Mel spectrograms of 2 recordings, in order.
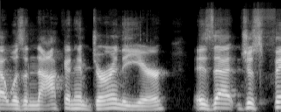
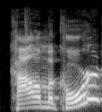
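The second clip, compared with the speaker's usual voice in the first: put-on voice crack on one word; 4 semitones higher, 4 dB louder than usual. Naming a player to the other speaker, with a fake voice crack. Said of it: "Did your voice just break?".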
